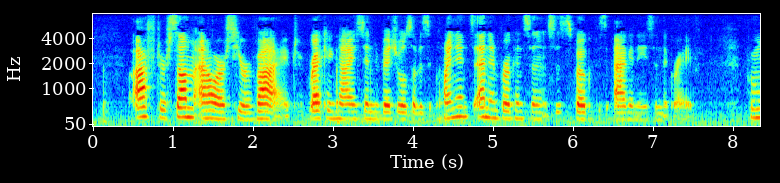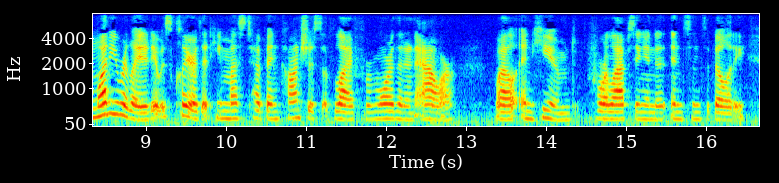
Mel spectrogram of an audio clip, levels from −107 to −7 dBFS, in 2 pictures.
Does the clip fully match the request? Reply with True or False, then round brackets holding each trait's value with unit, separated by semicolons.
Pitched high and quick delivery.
False (195 Hz; 170 wpm)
